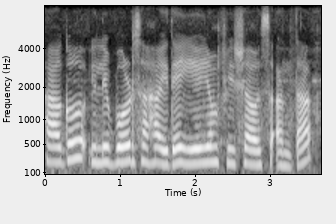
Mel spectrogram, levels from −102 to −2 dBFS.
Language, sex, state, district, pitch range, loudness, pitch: Kannada, female, Karnataka, Bangalore, 210-235 Hz, -14 LUFS, 225 Hz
